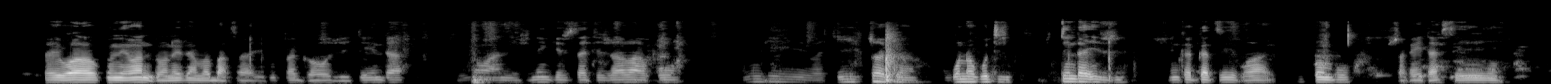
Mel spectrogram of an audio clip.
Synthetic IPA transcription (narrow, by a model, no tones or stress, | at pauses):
kaiwakune̞ʋan̤utuʋano̞itamaɓasaje̞kut͡ʂaɡʱawoʐete̞nda | ʐ̥inowaniʐine̞ŋɡe̞ʐisatiʐaʋako̞ | ʋane̞ŋɡe̞ʋat͡ʃit͡ʂaɡʱakukonakuti | ʐite̞ndaiʐi | ʐ̥iŋɡaɡʱat͡sirwa | ito̞mbo̞ʐ̥akaitase̞ːi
